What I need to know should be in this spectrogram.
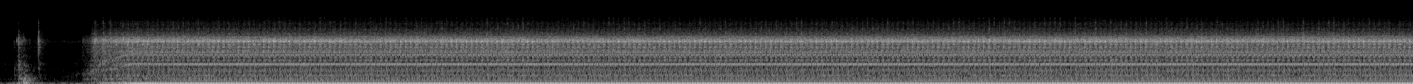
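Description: A sewing machine whirs steadily at a constant speed.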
